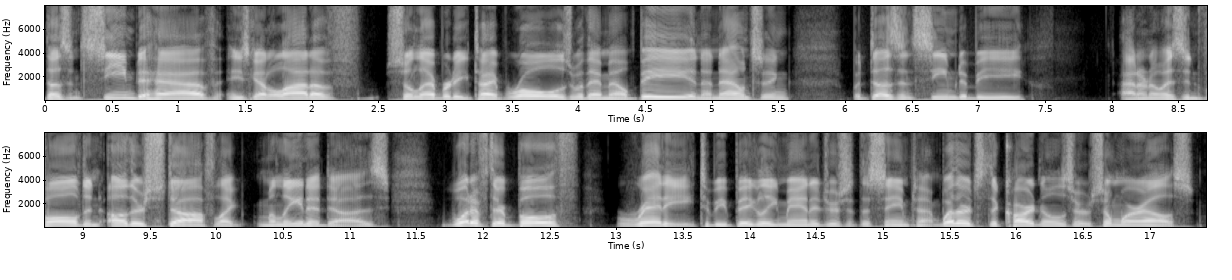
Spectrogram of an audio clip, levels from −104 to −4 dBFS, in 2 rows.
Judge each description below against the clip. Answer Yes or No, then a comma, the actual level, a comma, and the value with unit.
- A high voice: No, low, 120 Hz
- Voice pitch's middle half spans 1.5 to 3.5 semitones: No, average, 4.2 semitones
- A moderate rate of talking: Yes, average, 185 wpm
